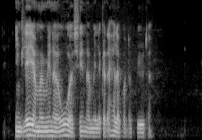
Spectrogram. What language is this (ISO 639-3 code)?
est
